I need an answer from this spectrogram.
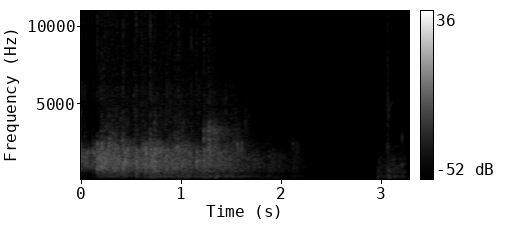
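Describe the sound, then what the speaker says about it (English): A graduation audience at Lagos Business School's executive programmes ceremony gives a loud round of applause that fades out and stops, followed by a short silence before a brief new burst of sound. "So I think you need to give him another round of applause."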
